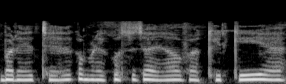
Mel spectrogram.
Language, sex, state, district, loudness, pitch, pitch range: Hindi, female, Delhi, New Delhi, -15 LUFS, 210 Hz, 210-220 Hz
